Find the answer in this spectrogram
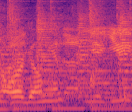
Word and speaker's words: Oregonian: Is that what you're called, an Oregonian? You got it, the correct pronunciation even.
